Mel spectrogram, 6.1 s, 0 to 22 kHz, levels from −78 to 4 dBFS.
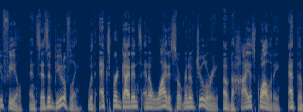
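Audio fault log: Nothing to log here: I listened through this bit of speech and heard no technical problems at all.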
